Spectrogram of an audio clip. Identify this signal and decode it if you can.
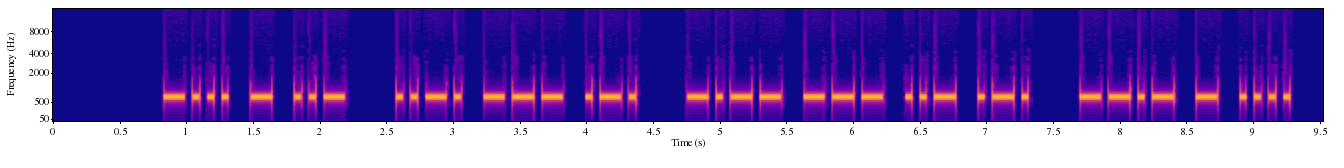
Morse code, heard as a keyed tone, about 22 wpm, 700 Hz. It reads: BTU FOR YOUR QTH
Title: Common QSO Phrases 22wpm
